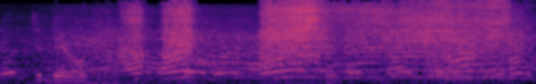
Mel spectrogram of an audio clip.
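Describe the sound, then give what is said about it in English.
Snowmobile engines at a snowmobile racing event in Michigan, a steady roar and whine of machines running continuously beneath talking throughout. “Snowmobile racing events like this one last weekend in Michigan are sanctioned.”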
